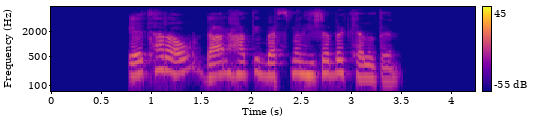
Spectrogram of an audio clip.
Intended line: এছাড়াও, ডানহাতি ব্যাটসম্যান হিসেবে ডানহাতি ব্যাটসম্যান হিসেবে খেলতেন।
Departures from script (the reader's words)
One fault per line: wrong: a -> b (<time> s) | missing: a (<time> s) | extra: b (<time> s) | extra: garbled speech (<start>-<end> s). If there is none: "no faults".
missing: ডানহাতি ব্যাটসম্যান হিসেবে (2.9 s)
